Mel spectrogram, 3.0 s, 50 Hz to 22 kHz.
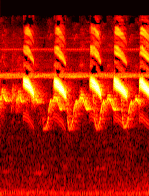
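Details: Chinese hwamei hen producing the 'xùy' call style, five strong descending whistled slurs spaced roughly every 0.6 seconds, with faint twittering linking them. A constant thin high tone hums in the background.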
